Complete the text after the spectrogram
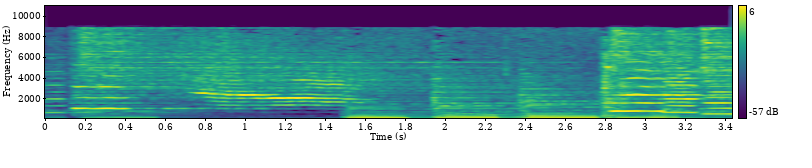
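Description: A cat meows loudly, several drawn-out, tonal cries in quick succession with brief pauses between them, and no one talking.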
